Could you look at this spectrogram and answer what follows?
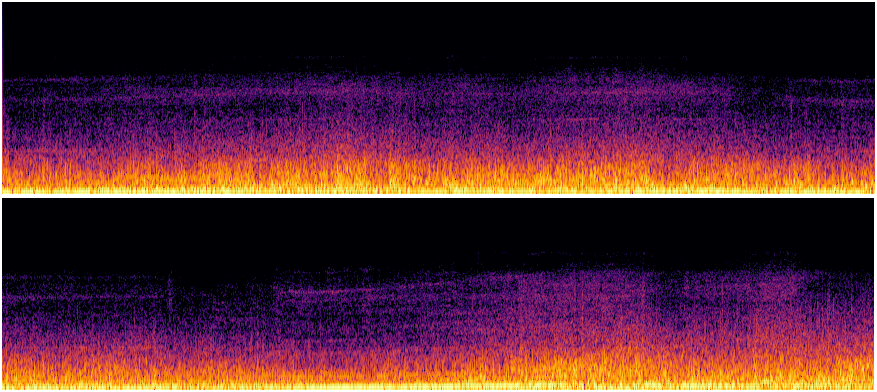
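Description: Vehicle engine running steadily under way, with wind buffeting the microphone; the engine note rises slightly a little past the middle.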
